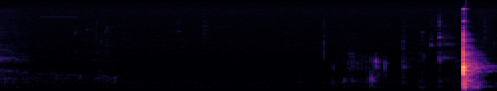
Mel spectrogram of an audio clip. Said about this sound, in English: Let me just grab a drink of water here.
